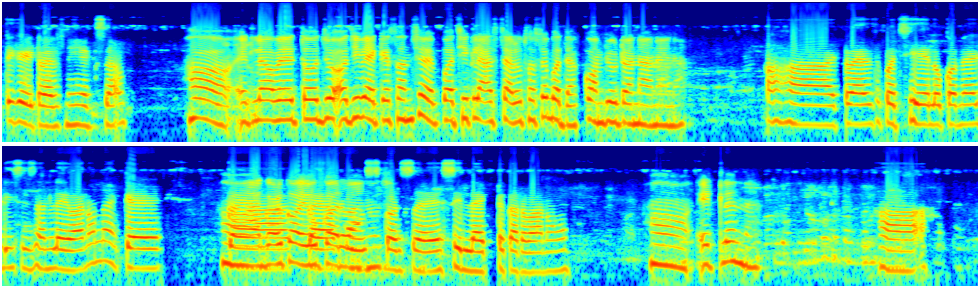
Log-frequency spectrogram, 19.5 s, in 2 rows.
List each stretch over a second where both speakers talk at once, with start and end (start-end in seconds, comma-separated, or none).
12.0-13.7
